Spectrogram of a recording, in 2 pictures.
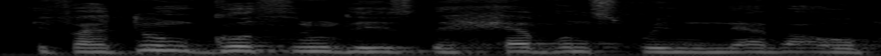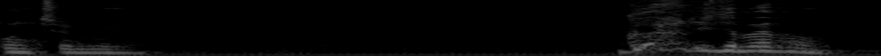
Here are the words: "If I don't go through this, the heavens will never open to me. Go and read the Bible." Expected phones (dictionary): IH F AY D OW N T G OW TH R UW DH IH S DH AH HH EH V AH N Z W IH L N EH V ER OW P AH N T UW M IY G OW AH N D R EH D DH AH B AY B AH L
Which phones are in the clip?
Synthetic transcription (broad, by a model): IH F AY D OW N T G OW TH R UW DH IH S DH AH HH EH V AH N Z W IH L N EH V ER OW P AH N T UW M IY G OW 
